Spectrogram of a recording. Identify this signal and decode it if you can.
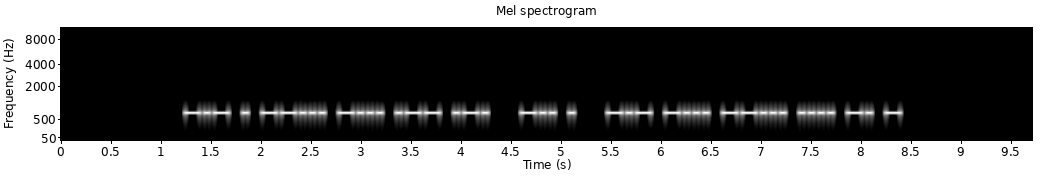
Morse code, heard as a keyed tone, about 25 wpm, 700 Hz. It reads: KE7BWR DE KB7HNT
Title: USA Callsign DE Callsign - 6 Characters - 25wpm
